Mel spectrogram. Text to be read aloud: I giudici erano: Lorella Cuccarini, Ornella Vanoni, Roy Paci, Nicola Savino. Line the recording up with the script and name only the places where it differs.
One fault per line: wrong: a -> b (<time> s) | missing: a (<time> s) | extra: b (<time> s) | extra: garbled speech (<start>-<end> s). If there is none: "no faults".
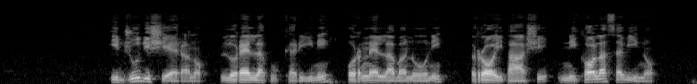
no faults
